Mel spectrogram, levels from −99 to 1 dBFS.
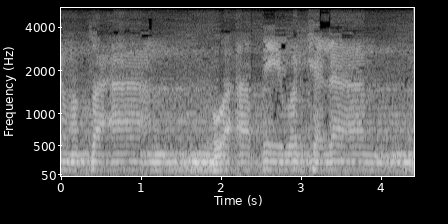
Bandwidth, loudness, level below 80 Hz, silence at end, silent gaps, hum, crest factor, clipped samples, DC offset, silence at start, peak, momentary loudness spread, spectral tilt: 5.4 kHz; -24 LUFS; -48 dBFS; 0 s; none; none; 18 dB; under 0.1%; under 0.1%; 0 s; -6 dBFS; 5 LU; -8.5 dB/octave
